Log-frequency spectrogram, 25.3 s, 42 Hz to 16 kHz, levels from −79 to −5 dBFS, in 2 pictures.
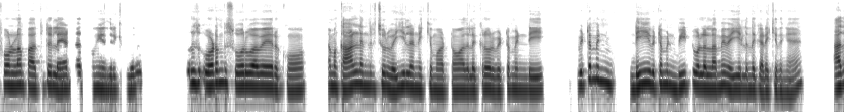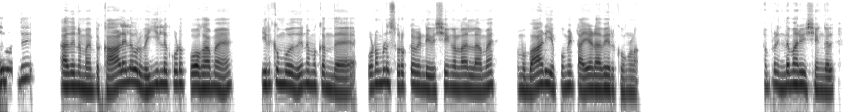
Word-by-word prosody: ஃபோன்லாம் 170 -1 +1
பார்த்துட்டு 155 +2 0
லேட்டா 150 +3 -1
தூங்கி 155 0 -3
எழுந்திரிக்கும் 145 0 -4
போது, 155 +4 -1 0.8
ஒரு 190 - +3 0.2
உடம்பு 190 +2 +3
சோர்வாவே 165 -1 +5
இருக்கும். 140 -1 -2 0.4
நம்ம 165 0 0
காலையில 165 +5 +3
எழுந்திரிச்சு 165 0 -2
ஒரு 155 - +1
வெயில்ல 160 +2 +2
நிக்க 145 +1 -5
மாட்டோம். 135 0 -2
அதில 135 +1 0
இருக்கிற 140 +2 -2
ஒரு 140 - 0
vitamin 140 +1 -4
D, 135 - +2 0.7
vitamin 225 +3 0 0.5
D, 165 - +6 0.2
vitamin 170 -1 0
B 165 - +3
12 160 -3 +3
எல்லாமே 150 +2 +1
வெய்யிலருந்து 145 0 0
கிடைக்குதுங்க. 125 -1 -3 0.7
அது 170 - +3
வந்து 210 +5 -6 0.6
அது 165 - +4
நம்ம 155 -2 +2
இப்ப 150 +1 -3
காலையில 175 +9 +3
ஒரு 170 - +2
வெயில்ல 185 +6 +1
கூட 185 0 +1 0.2
போகாம, 160 -1 +4 0.8
இருக்கும்போது, 180 -5 +1
நமக்கு 175 -2 -2
அந்த 140 -3 0 0.5
உடம்புல 190 +3 0
சுரக்க 165 +1 -3
வேண்டிய 155 -3 +1
விஷயங்கள்லாம் 155 -1 0
இல்லாம 140 +1 0 0.4
நம்ம 145 -1 -3
பாடி 175 +5 +3
எப்பவுமே 155 +2 -3
டயர்டாவே 145 +1 +3
இருக்குங்கலாம். 130 -2 -6 1.9
அப்புறம் 170 +1 -4
இந்தமாரி 175 +2 +3
விஷயங்கள். 140 -5 -1
155 Hz, 135 wpm, -23 LUFS, 145-170 Hz, 1.9 s, D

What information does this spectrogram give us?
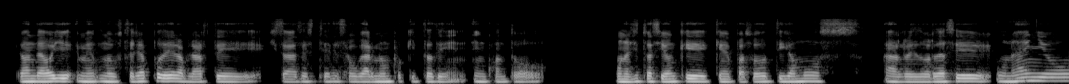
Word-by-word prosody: ¿Qué 130 - -4
onda? 130 0 +5
Oye, 140 0 +5
me 130 -2 +2
me 130 -1 0
gustaría 130 +2 0
poder 145 0 +4
hablarte, 125 -1 -2
quizás, 120 0 -7
este, 125 0 -5
desahogarme 125 -1 -1
un 130 - +2
poquito 130 -2 -5
de 120 0 -5
en 125 -2 -2
cuanto 120 - -5
a - - -13 0.8
una 125 -1 +3
situación 130 0 +1
que 135 -2 +4
que 125 - -2
me 120 - -2
pasó, 125 +1 -1
digamos 130 +1 -2 0.2
alrededor 120 -1 -1
de 125 - +4
hace 140 +2 +2
1 130 -1 0
año 165 +3 +1
130 Hz, 165 wpm, -23 LUFS, 125-135 Hz, 0.8 s, onda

